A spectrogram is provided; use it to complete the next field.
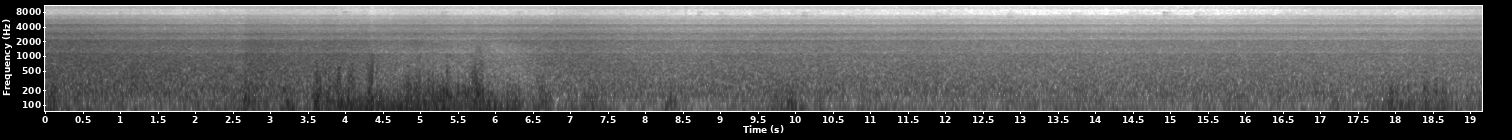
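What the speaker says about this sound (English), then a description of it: "It is still super windy though." Strong wind gusting outdoors beside a 1974 O'Day Mariner 19 sailboat after rain, a constant roaring rush with heavy microphone buffeting that swells around the middle, with no voices.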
